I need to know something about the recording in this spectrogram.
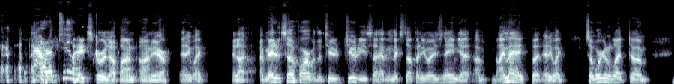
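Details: Adult male speaker; normal speech.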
